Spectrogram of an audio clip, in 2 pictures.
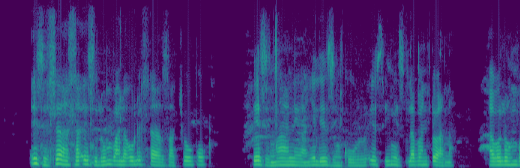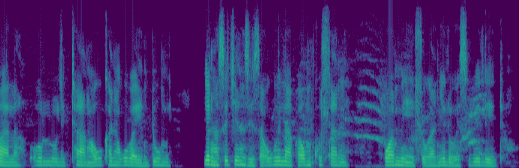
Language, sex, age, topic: North Ndebele, female, 36-49, health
